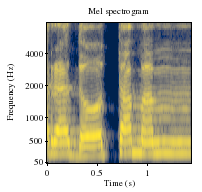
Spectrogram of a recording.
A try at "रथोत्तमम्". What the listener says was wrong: Radho is not there. Ratha tha. Ratha tha tha tha tha. Tha tha. Small tha is tha. Big tha tha. Radhottamam. Ratha is not called Radhottamam.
